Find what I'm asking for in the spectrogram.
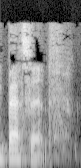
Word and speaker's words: Besant: In 1888, the Bryant and May match factories came to the attention of Annie Besant. Most American pronunciations of this seem to rhyme with Crescent, so we're going with that.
